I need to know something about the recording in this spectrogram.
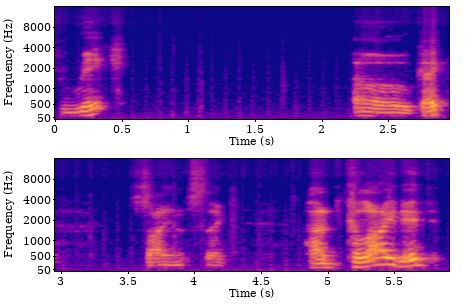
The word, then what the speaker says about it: RHIC: Now, RHIC, pronounced Rick, okay, science thing, had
